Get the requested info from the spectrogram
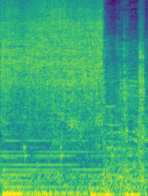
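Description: A thin stream of water from an outdoor tap splashing onto a foot in a foam sandal: a steady hiss of running water that cuts off about one and a half seconds in.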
